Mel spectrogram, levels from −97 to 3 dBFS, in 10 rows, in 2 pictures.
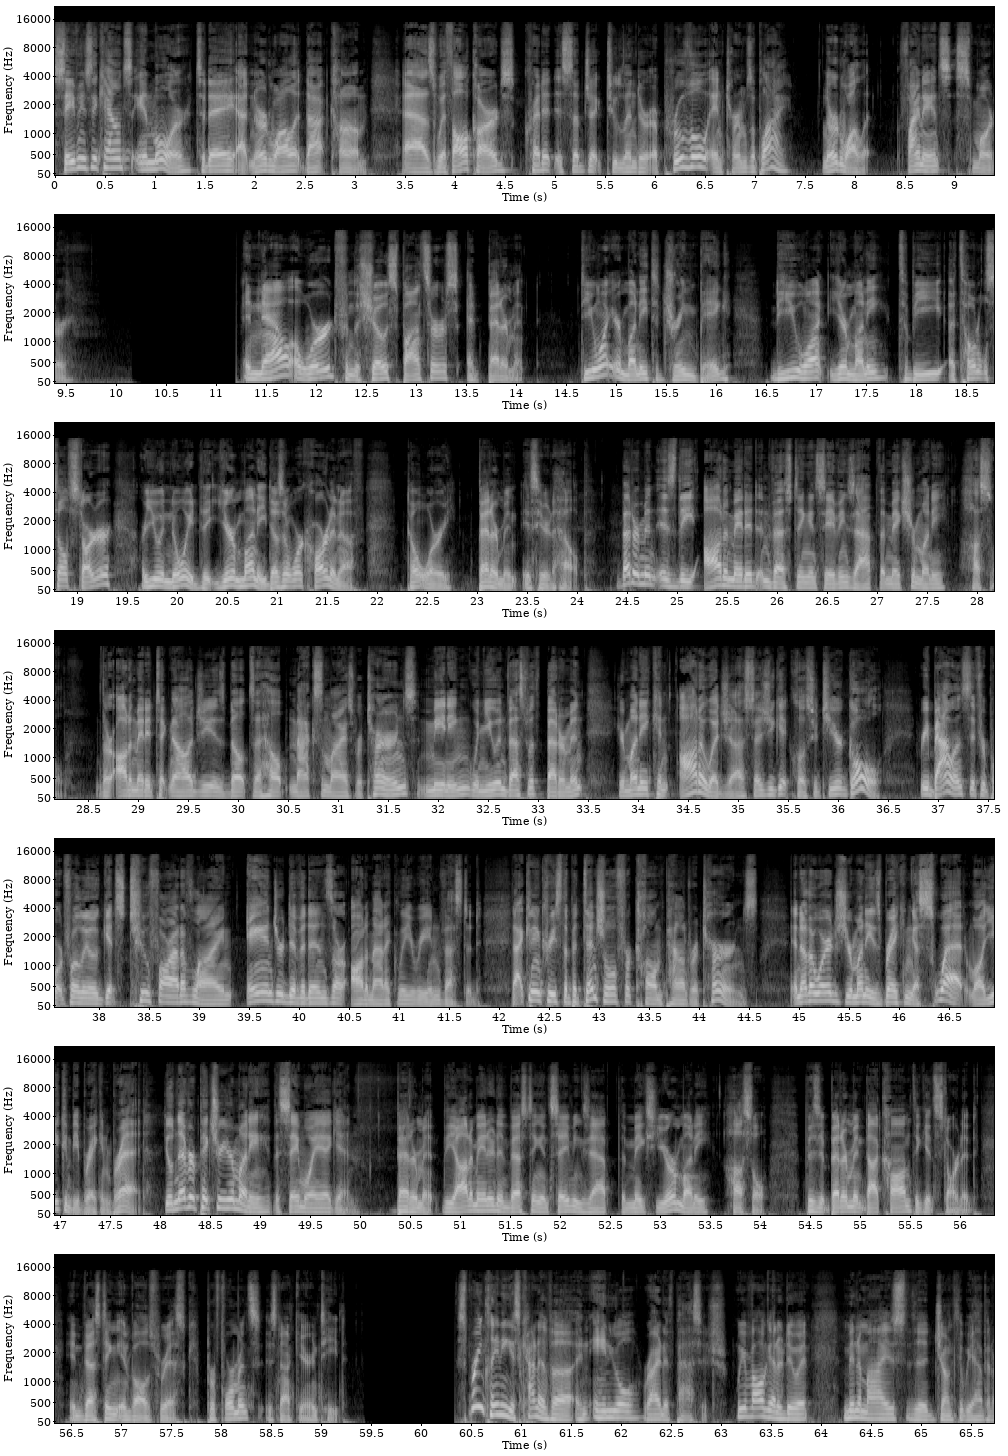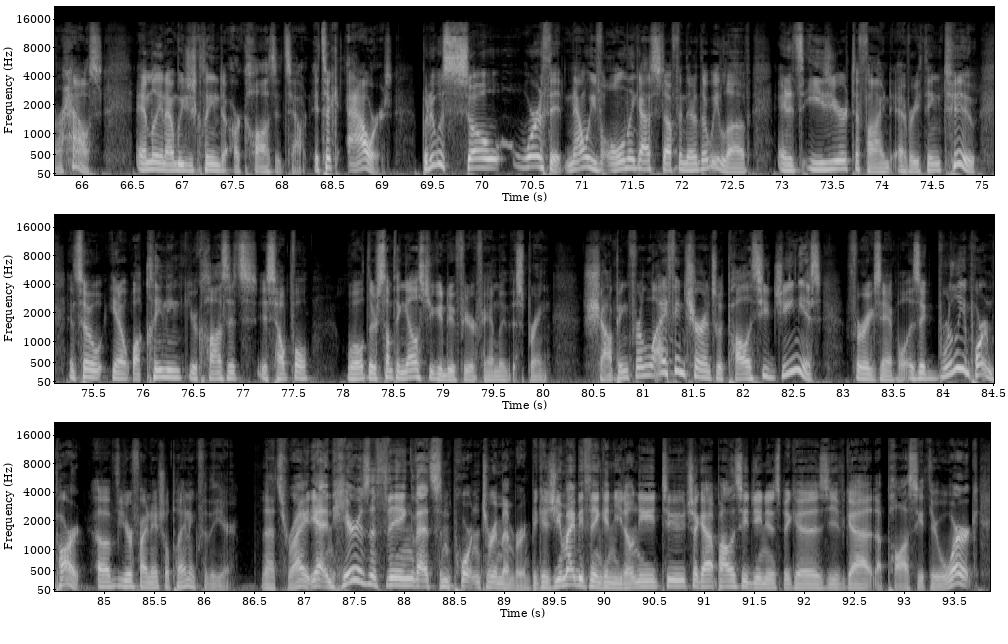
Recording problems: abrupt cut into speech; at the start

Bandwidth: 14.5 kHz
